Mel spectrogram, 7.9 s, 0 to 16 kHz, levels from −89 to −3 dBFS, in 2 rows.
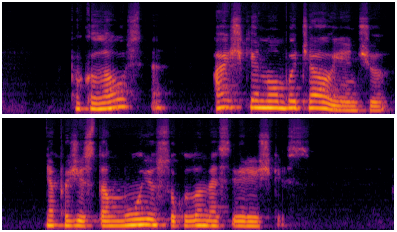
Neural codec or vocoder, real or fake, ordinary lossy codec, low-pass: none; real; Opus, 24 kbps; 14.4 kHz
